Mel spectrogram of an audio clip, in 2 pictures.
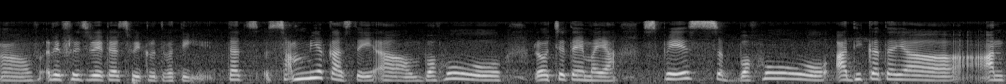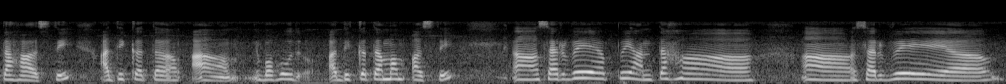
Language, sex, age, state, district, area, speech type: Sanskrit, female, 45-60, Karnataka, Mysore, urban, spontaneous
